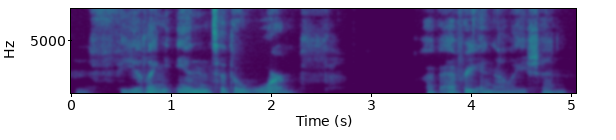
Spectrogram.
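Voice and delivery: soft, unhurried meditation voice; hushed breath-by-breath guidance; guided meditation. Acted. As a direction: guide them gently into stillness, with long pauses.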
